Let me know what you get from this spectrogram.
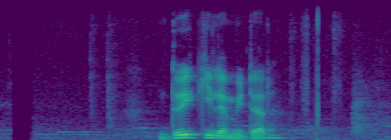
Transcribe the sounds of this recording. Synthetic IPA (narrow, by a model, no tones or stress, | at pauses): d̪ujkilomiʈʌr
